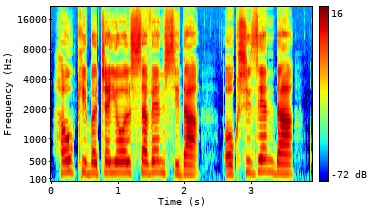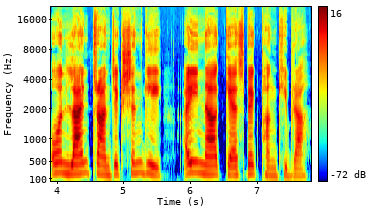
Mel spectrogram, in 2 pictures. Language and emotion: Manipuri, neutral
